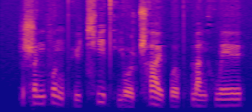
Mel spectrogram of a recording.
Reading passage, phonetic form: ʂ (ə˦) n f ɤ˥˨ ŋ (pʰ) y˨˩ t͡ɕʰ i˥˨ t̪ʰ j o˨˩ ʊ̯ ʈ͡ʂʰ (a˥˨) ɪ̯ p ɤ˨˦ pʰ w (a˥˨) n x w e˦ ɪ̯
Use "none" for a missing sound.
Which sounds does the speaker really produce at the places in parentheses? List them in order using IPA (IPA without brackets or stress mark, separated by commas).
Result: ə˦, pʰ, a˥˨, a˧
